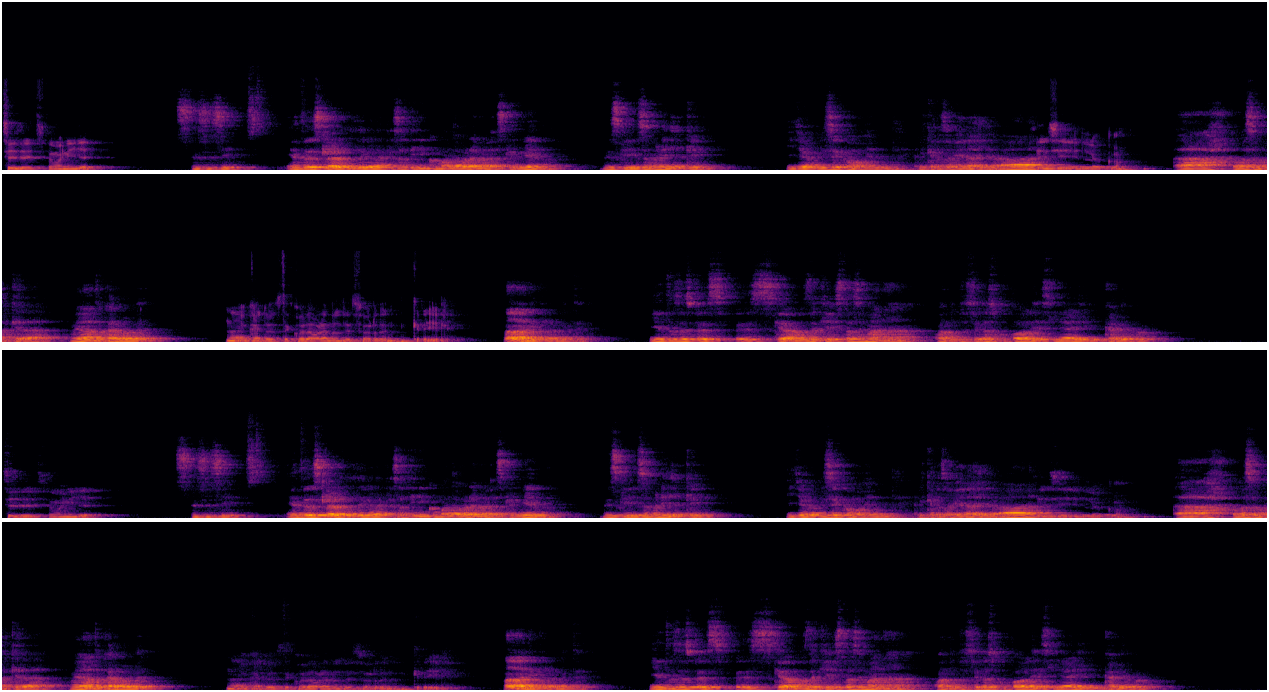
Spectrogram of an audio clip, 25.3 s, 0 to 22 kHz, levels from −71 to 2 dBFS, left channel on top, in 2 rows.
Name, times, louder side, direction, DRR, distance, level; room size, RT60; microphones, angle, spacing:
voice 1, 0.0-0.9 9.9-10.0 10.3-11.3 14.9-17.2, left 2 dB, 65° left, 5 dB, 0.5 m, -32 dB
voice 2, 1.9-2.3 2.8-5.5 6.0-7.0 7.8-10.4 11.7-13.0 13.3-14.1 17.7-18.5 19.1-24.0, right 1 dB, 25° right, -6 dB, 1.4 m, -24 dB
4.7 x 2.4 x 4.0 m, 0.86 s
head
